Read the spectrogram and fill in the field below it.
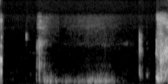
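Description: Coughing with no talking: a brief burst, a long low rough rumble through the throat, then a sudden loud explosive cough at the end.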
